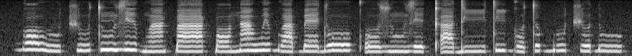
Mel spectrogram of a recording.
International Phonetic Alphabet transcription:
ɡɔ˦ ɣu˨t͡ʃu˨˦tũ˦ zɪ˦˨ɡʷã˨ k͡paː˨k͡pɔ˨ nã˦wɪ˦ɡʷa˨ ɓɛ˨doː˦kʼo˨ zũ˨zɪ˨ kʼa˨diː˨ti˦ ɡo˨tʊ˦ɡ͡bu˦t͡ʃʊ˦ ɗu˦

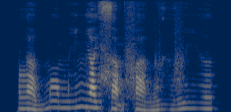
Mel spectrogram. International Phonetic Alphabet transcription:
la˧˩wmo˧mi˨˦ɲa˧j sa̰˧˨mfa˧˩nvɨ̤˨˩ə̯ vi˧ə̯

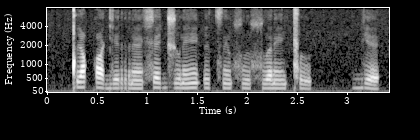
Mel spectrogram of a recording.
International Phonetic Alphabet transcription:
ǃɨqʷɛɡe rɛ̃xɛd͡ʒu ɾẽʔɨt͡sẽsʷe sʷɐ ɾẽǁu | bʲɛ

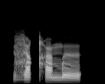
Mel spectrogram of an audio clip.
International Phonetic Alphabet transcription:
zə qʰœmə

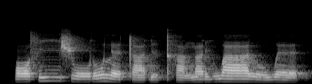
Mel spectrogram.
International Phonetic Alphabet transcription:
ɔ˨siː˦ ʃoː˨ɾo˦ lɛ˨ ta˨ɗɪ˨kʰa˨ ŋa˦ɾi˨˦waː˦lo˨ wɛ˨

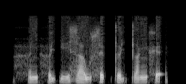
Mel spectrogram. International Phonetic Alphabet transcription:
hə˨˩nhə̰˧˨jɗi˨˩ za˧˩wsə˦˥t̚ t̪ə̰˧˨jt̪a˨˦ŋxɛ̰˧˨ʔ

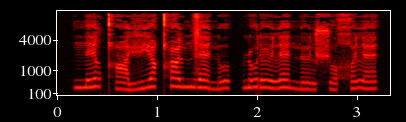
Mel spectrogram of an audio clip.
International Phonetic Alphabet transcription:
n̪e˧˥˧lqʰa˨˩ vʲe˧˥˧qʰø˥l nzɛ˥˨nʊ˧˥˧ | ɳʊ˧˥˧ɾø˥˨lɛ˥˨ n̪ø˨˩l ʃʊ˨˩χʏ˧˥˧l ɛ˥

